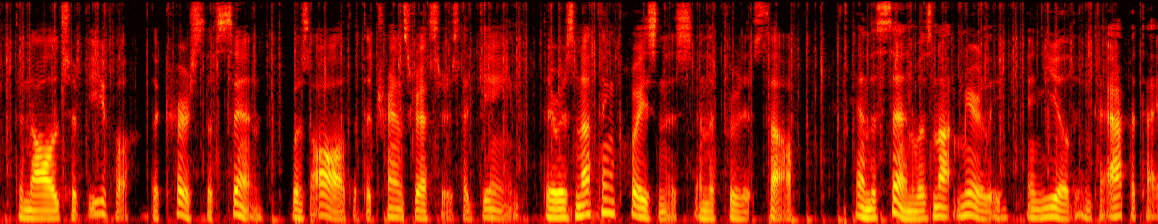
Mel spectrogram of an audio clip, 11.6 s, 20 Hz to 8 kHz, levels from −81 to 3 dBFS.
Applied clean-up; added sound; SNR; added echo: none; Typing; 19 dB; none.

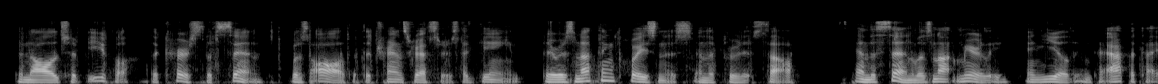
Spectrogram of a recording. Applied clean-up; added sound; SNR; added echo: neural mask model Resemble Enhance denoiser.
